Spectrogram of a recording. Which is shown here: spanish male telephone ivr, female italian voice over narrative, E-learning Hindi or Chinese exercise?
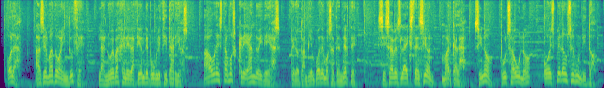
spanish male telephone ivr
